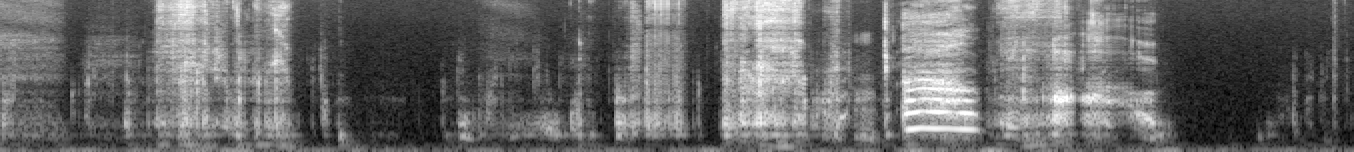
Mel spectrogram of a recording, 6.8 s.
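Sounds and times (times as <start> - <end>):
wet sucking sounds for ASMR: 0.6 - 1.6, 2.7 - 5.8.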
